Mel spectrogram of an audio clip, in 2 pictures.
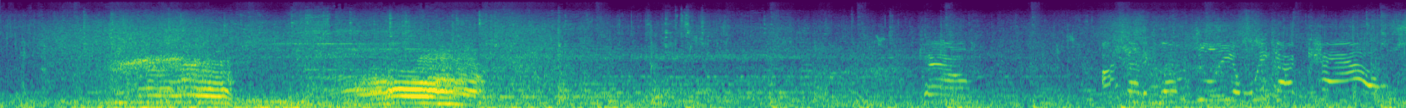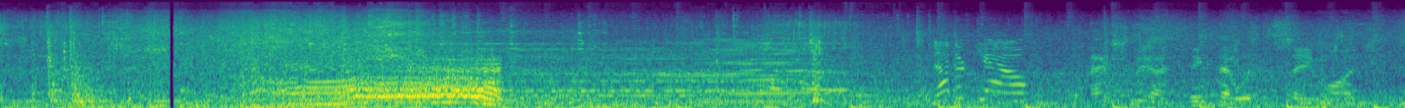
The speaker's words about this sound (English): Well, it's the tornado siren still in the background.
